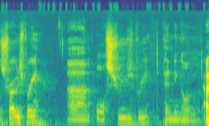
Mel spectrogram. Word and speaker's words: Shrewsbury: Is it Shrewsbury or Shrewsbury? Well, I say Shrewsbury, even though I shouldn't. It's spelled Shrewsbury. Yeah. It's said that people who are not from there originally call it Shrewsbury.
